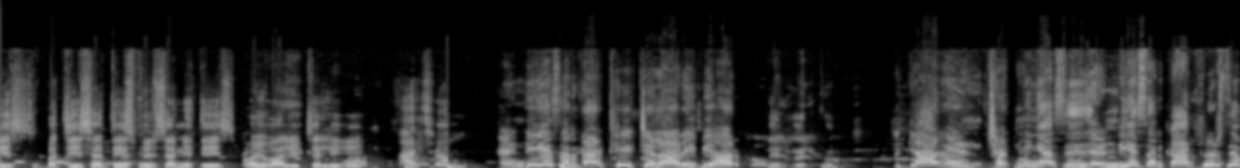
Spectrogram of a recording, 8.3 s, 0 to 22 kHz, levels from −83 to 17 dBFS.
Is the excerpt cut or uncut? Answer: cut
